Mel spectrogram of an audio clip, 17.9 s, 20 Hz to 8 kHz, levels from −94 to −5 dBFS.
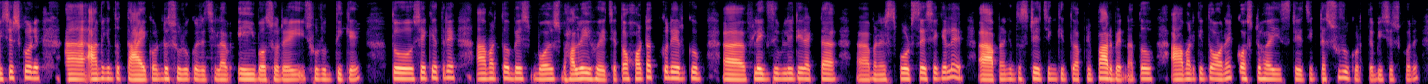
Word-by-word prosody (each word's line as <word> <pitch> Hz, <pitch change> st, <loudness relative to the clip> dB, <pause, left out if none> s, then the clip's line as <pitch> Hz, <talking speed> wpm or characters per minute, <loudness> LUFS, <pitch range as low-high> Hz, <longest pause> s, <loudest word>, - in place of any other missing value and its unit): বিশেষ 165 Hz, +4 st, -1 dB
করে 175 Hz, -2 st, +4 dB, 0.4 s
আ 140 Hz, -, +4 dB, 0.3 s
আমি 145 Hz, +2 st, 0 dB
কিন্তু 155 Hz, 0 st, -3 dB
তাইকুয়ান্ডো 130 Hz, +3 st, +3 dB
শুরু 140 Hz, -2 st, 0 dB
করেছিলাম 130 Hz, -1 st, -2 dB, 0.2 s
এই 140 Hz, -, +4 dB
বছরেই 130 Hz, 0 st, +1 dB, 0.2 s
শুরুর 135 Hz, -2 st, -3 dB
দিকে। 130 Hz, -1 st, -1 dB, 0.5 s
তো 155 Hz, -, +7 dB, 0.3 s
সেক্ষেত্রে 165 Hz, +1 st, 0 dB, 0.4 s
আমার 155 Hz, +1 st, +1 dB
তো 165 Hz, -, +5 dB
বেশ 155 Hz, -1 st, +3 dB, 0.2 s
বয়স 145 Hz, +1 st, +3 dB
ভালই 145 Hz, +2 st, +5 dB
হয়েছে। 130 Hz, -2 st, 0 dB
তো -, -, +3 dB
হঠাৎ 155 Hz, +4 st, +1 dB
করে 170 Hz, -1 st, +2 dB
আ -, -, +6 dB
এরকম 160 Hz, +1 st, -1 dB, 0.7 s
ফ্লেক্সিবিলিটির 150 Hz, +1 st, +1 dB
একটা 145 Hz, +1 st, -2 dB, 0.6 s
মানে 130 Hz, 0 st, -2 dB
স্পোর্টস 150 Hz, -2 st, +2 dB
এসে 155 Hz, -, -3 dB
গেলে 180 Hz, +4 st, 0 dB, 0.3 s
আ -, -, +6 dB
আপনার 135 Hz, +2 st, -4 dB
কিন্তু 140 Hz, +2 st, -6 dB
স্ট্রেচিং 150 Hz, -1 st, -1 dB
কিন্তু 140 Hz, +1 st, -6 dB
আপনি 140 Hz, -, -7 dB
পারবেন 145 Hz, -6 st, +5 dB
না। -, -, -5 dB
তো 150 Hz, -, +5 dB, 0.4 s
আমার 145 Hz, +1 st, +1 dB
কিন্তু 150 Hz, +1 st, -4 dB
অনেক 165 Hz, +4 st, -2 dB
কষ্ট 155 Hz, -2 st, 0 dB
হয় 140 Hz, -1 st, +2 dB, 0.2 s
স্ট্রেচিং 135 Hz, 0 st, -4 dB
টা 145 Hz, -, -1 dB
শুরু 180 Hz, -2 st, -2 dB
করতে 130 Hz, -2 st, -8 dB
বিশেষ 130 Hz, 0 st, -9 dB
করে। 130 Hz, +3 st, -6 dB
145 Hz, 170 wpm, -24 LUFS, 135-155 Hz, 0.7 s, তো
